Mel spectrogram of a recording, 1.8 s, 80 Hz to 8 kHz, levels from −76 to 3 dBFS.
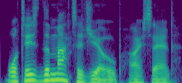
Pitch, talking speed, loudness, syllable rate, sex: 110 Hz, 230 wpm, -17 LUFS, 4.9 syllables/s, male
